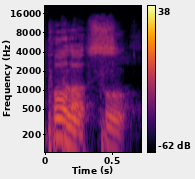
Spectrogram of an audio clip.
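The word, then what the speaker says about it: Pujols: They say, is that how you say his name? – Pool halls. – Yeah, you're good. It was just pool halls. – It sounded like you said pool, like a pool hall.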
